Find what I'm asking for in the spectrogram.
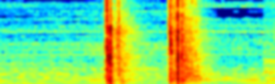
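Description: An SLR camera shutter fires twice in quick succession, two sharp, close mechanical clicks about a third of a second apart, with near silence around them.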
